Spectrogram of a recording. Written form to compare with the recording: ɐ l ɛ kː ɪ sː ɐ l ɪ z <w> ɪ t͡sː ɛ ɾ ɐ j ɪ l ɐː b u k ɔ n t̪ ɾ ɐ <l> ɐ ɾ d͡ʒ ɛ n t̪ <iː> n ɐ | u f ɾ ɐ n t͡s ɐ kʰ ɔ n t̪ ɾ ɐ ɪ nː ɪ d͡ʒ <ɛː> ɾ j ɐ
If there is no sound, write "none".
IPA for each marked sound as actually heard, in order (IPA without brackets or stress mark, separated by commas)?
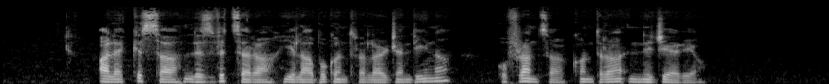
v, l, iː, ɛː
